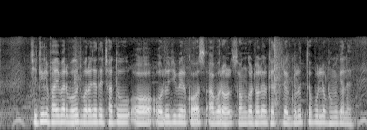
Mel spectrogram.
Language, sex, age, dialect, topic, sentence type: Bengali, male, 25-30, Jharkhandi, agriculture, statement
